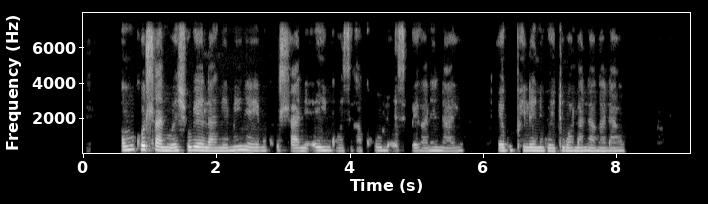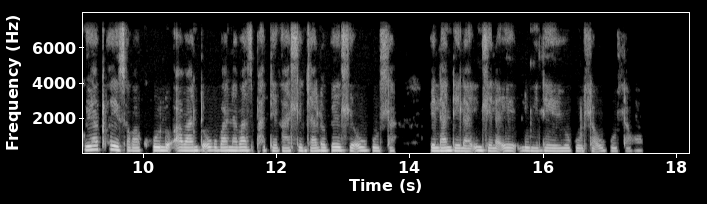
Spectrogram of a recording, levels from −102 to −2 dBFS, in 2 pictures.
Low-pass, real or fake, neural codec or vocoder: 7.2 kHz; real; none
